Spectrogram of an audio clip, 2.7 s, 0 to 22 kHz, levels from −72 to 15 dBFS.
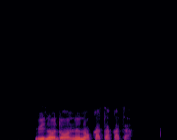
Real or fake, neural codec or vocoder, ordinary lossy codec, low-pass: real; none; Opus, 16 kbps; 5.4 kHz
